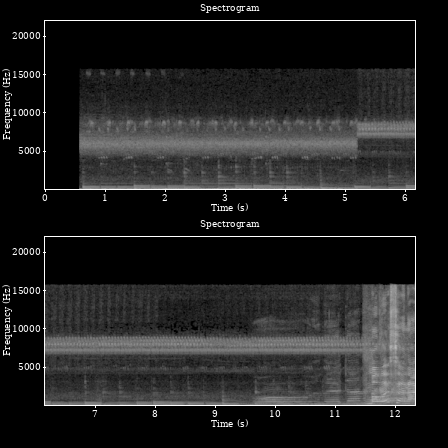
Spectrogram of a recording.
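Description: Soft instrumental music starts about half a second in, after silence, with a steady high insect trill behind it. A voice begins near the end.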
